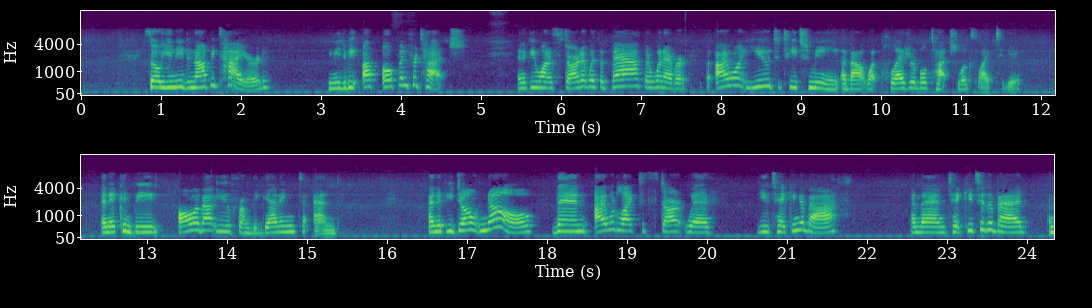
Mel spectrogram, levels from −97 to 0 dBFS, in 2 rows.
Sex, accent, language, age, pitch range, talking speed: female, American, English, 30-49, 195-250 Hz, 190 wpm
